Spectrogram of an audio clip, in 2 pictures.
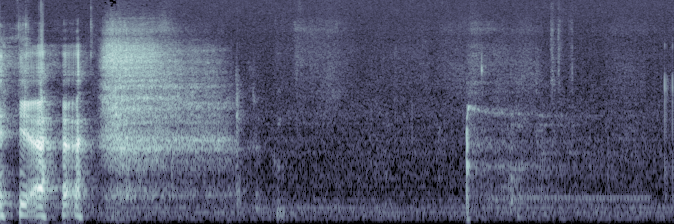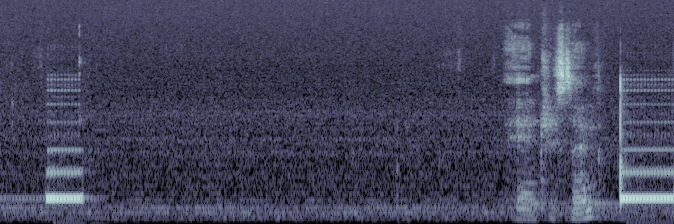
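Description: A phone call being placed: two short, steady electronic ring tones a few seconds apart, clear and close, with a burst of breathy snorting noise at the start.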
